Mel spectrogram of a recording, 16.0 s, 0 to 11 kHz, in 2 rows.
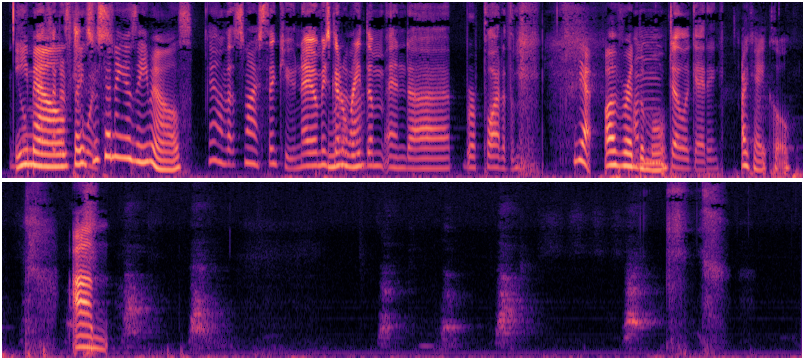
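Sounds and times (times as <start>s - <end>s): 
low steady hum: 0.0s - 16.0s
speech: 0.2s - 9.1s
guard-dog-like dog barking in an apartment building: 9.2s - 10.3s, 11.8s - 13.4s, 14.2s - 14.6s.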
